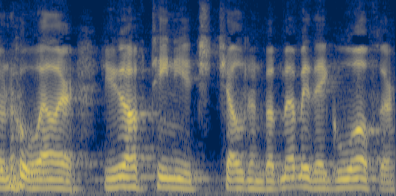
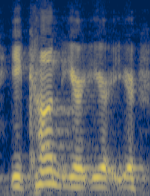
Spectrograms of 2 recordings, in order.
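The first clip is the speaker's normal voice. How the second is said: ordinary talk, nothing marked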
